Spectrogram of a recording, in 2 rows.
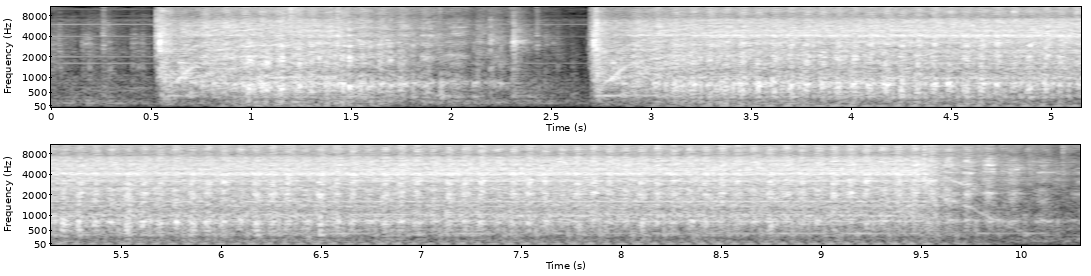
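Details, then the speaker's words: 2015 Hyundai Veloster GDI engine cranked with spark plugs out and fuel pump fuse pulled after a B12 Chemtool soak for heavy oil burning: two bursts of fast, even starter whir, no compression or firing, purging the cylinders dry. "we'll crank it until we get all the vapors and everything out of these cylinders till it's dry turn it off and then we'll put everything back together"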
